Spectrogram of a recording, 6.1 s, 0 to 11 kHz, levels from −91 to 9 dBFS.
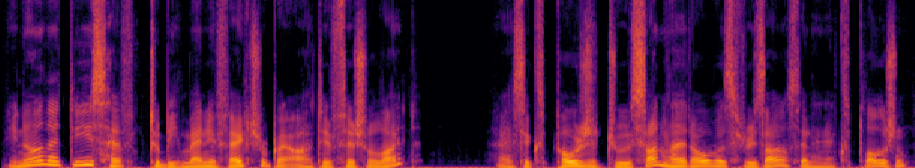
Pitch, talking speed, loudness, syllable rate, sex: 150 Hz, 195 wpm, -17 LUFS, 6.6 syllables/s, male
